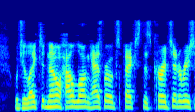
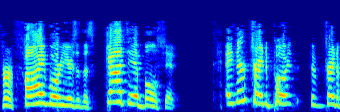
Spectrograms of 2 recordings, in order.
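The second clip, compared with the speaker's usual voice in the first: exasperated; 7 semitones higher, 4 dB louder than usual. Real, not acted. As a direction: spit it out, fed up. Exasperated rant.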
